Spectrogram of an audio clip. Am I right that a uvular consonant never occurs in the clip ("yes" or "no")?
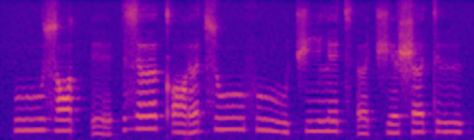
yes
